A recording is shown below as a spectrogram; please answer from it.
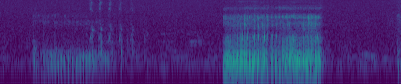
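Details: Two snoring breaths from a sleeping bulldog: a softer rattling one, then a loud, harsh, fluttering snore on the next inhalation; snoring.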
